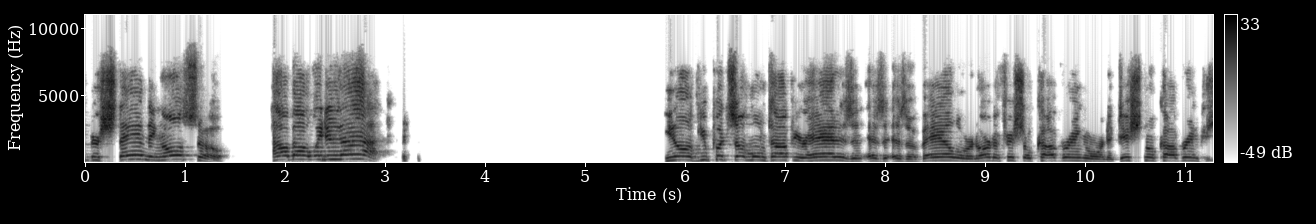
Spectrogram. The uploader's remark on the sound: Sermon delivered at Pilgrim Baptist Church on Thursday, February 3, 2022, at 6:15 pm. Jere Whitson Rd.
